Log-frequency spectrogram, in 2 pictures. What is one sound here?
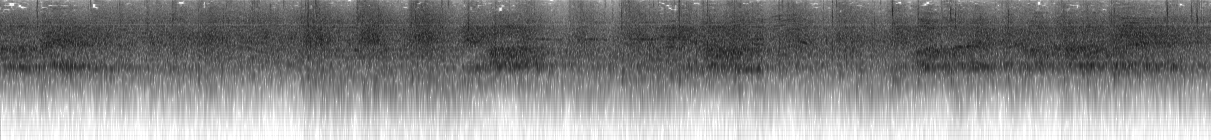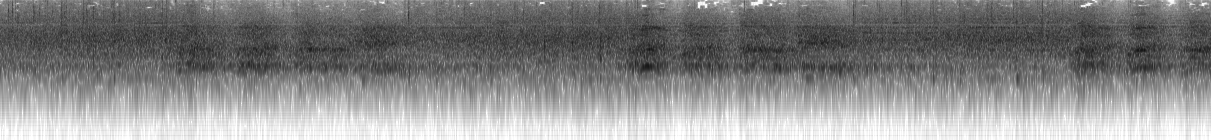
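A large crowd cheers and chants throughout an echoing stadium.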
